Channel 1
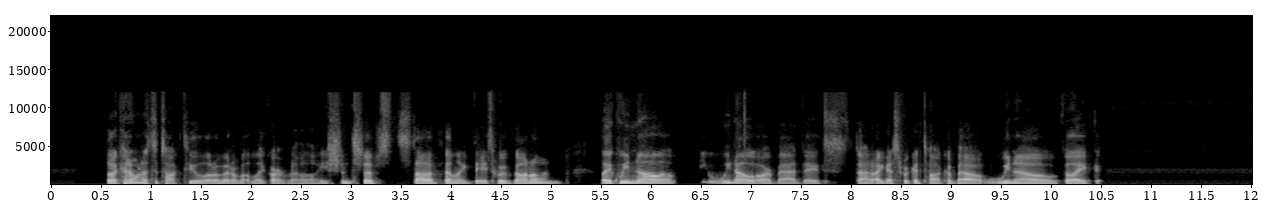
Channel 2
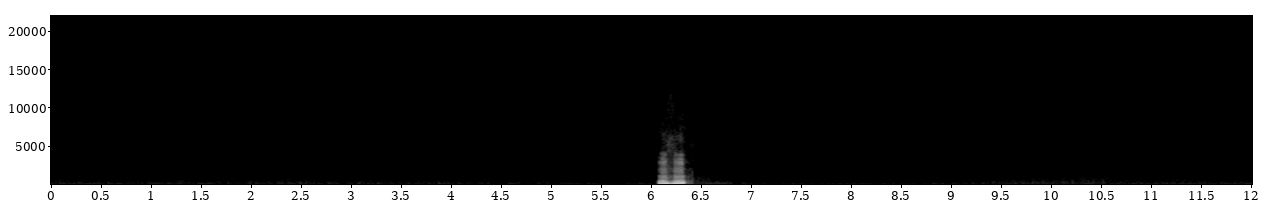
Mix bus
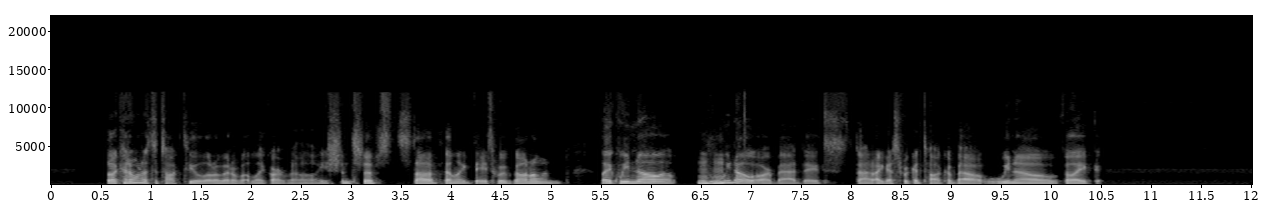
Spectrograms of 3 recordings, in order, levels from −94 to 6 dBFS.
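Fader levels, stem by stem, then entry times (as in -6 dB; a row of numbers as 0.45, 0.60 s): -5.0, -4.0 dB; 0.00, 0.40 s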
